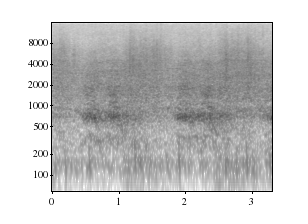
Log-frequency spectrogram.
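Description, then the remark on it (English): A huge stadium crowd at Croke Park roars and cheers in a steady, dense wall of noise, with surging swells of shouting rising and falling over a few seconds. “And, you know, we could definitely hear the cheers and the cries, and the roar is probably a much more precise word from Croke Park.”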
